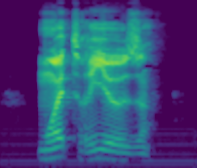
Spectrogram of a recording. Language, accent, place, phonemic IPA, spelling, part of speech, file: French, France, Lyon, /mwɛt ʁjøz/, mouette rieuse, noun, LL-Q150 (fra)-mouette rieuse.wav
- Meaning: black-headed gull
